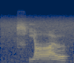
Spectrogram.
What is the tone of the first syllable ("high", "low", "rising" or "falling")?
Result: rising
